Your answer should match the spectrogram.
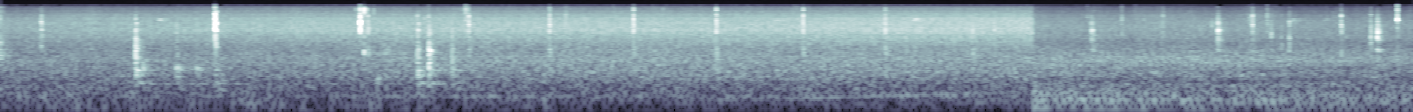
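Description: Hand grease gun being worked on a grease fitting at a front-end loader arm's pivot: scattered clicks and handling sounds over a steady background hiss.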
